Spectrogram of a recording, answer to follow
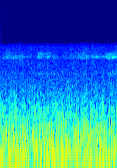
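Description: Low, steady rumbling noise on the camera's microphone from wind and camera movement, with no distinct knocks or clicks.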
